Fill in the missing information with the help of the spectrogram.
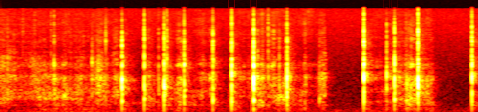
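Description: Long nails tap and scratch the front, side and top of a small cardboard soap box with a bar of soap inside. Sharp, dry papery taps land at an irregular pace over a steady, bright scratching rustle. The taps are short and clicky, with no ring after each one.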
